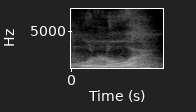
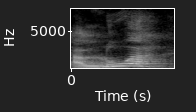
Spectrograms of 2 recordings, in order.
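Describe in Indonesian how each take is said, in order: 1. Kata ini diawali dengan vokal 'u'. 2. Kata ini diawali dengan vokal 'a'. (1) "bisa mendomahkan hamzah" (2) "bisa dengan memfathahkan hamzah"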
